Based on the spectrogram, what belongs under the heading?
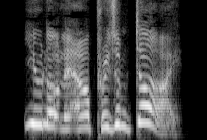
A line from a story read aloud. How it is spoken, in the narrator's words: the guard shouted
